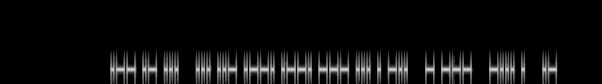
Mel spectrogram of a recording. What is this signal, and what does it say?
Morse code, heard as a keyed tone, about 44 wpm, 700 Hz. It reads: WAS SUPPOSED TO BE A
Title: Sets of 5 Words Encore 45wpm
